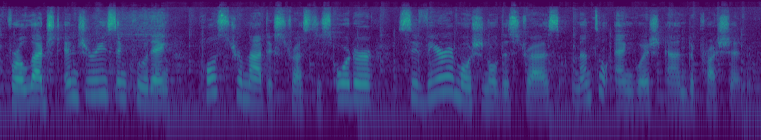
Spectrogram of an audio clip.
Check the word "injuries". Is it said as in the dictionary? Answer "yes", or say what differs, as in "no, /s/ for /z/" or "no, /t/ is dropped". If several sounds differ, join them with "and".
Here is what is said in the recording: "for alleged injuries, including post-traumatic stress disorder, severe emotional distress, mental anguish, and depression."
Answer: yes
